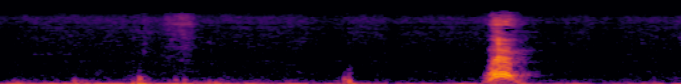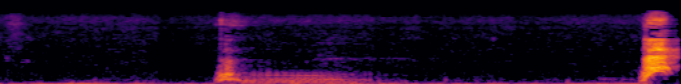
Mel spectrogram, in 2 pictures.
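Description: Kaninchen dachshund giving three short barks, the middle one running on into a low grumbling growl. These are frustrated, demanding 'woo-woo, gau-gau' barks from a dog fed up with being kept at home.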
